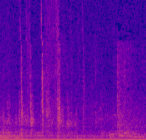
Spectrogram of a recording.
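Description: Quiet meeting-room tone with a steady low electrical hum. A brief soft laugh comes at the very start, and a few faint clicks and rustles follow.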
